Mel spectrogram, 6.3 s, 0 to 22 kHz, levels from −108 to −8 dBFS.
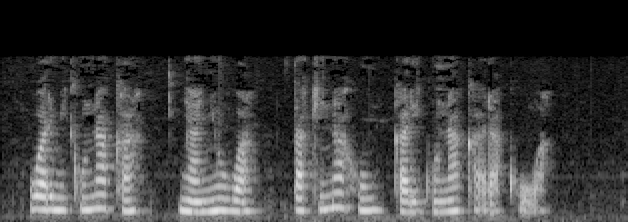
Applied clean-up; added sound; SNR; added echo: none; none; none; none.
